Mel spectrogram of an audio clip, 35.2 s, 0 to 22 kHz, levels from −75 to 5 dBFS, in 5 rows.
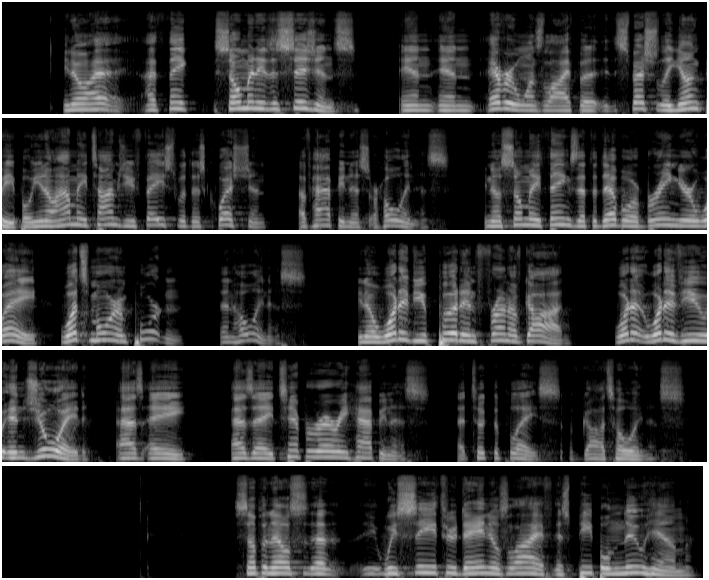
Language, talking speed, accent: English, 150 wpm, American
